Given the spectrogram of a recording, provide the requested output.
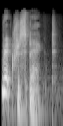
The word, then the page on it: retrospect: British English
